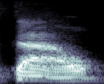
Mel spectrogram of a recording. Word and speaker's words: Tao: Roman right so I I have to say it as Dao but I'm I'm allowed to spell it with a t because that's more easy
